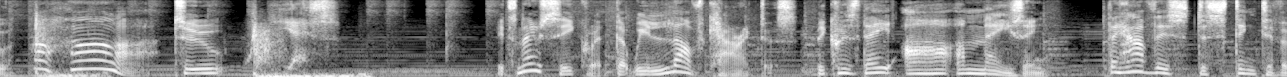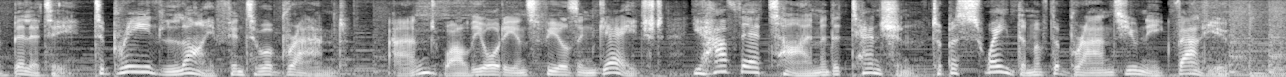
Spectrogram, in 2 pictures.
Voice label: UK English animation lighter friendly

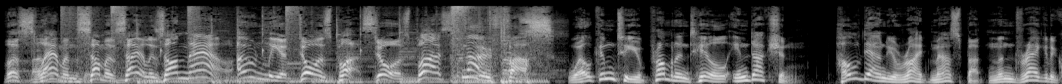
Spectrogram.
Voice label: AU English, Australian, Male

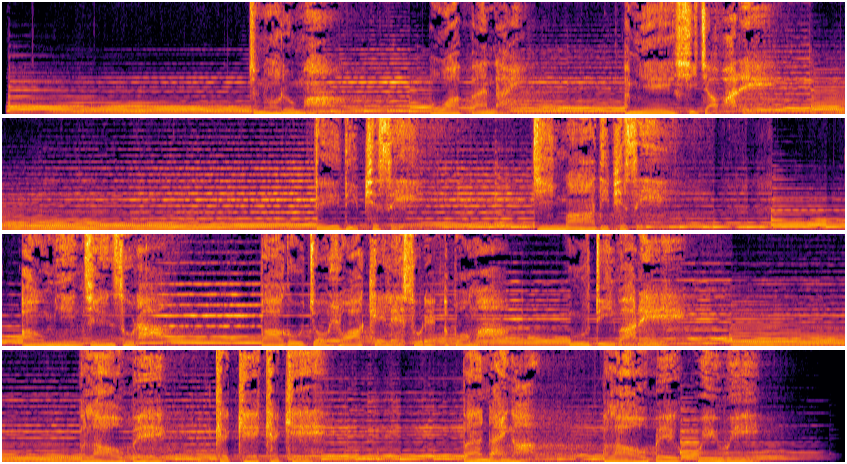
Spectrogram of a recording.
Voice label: Burmese Male TVC

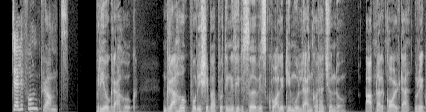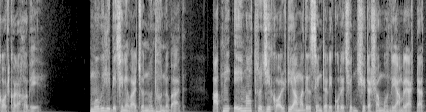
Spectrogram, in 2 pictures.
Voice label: Bengali Male; India

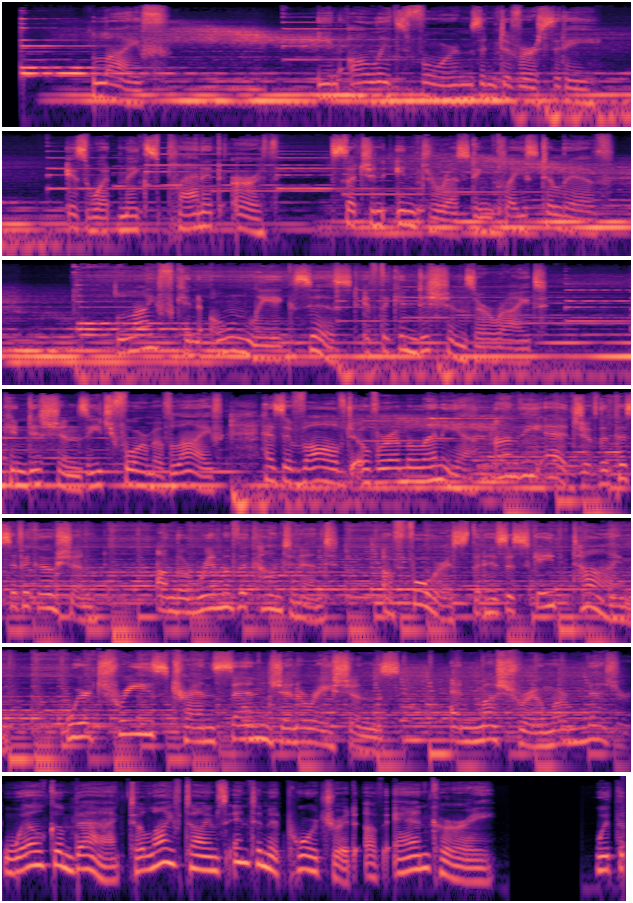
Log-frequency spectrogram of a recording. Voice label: US English Narration, English US Female

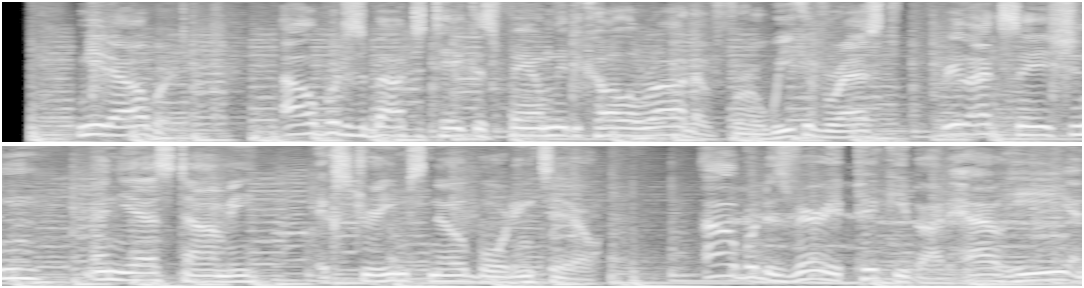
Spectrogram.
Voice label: US English Explainer

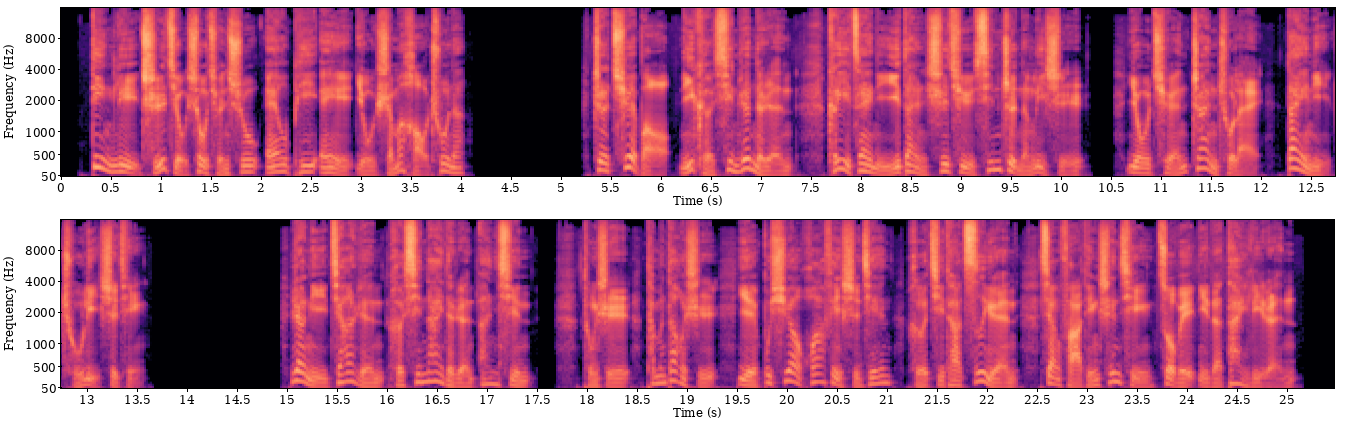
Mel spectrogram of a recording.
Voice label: Mandarin sample, China male

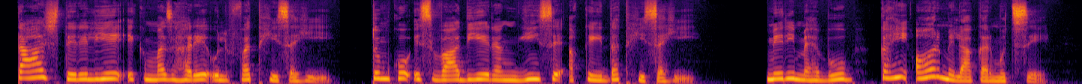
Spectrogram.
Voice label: Urdu, Female; India

